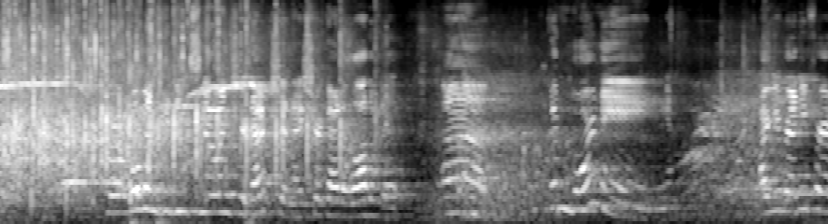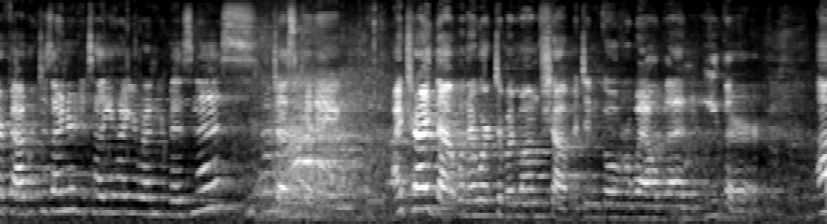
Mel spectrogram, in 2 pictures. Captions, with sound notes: - For a woman who needs no introduction, I sure got a lot of it. (crowd laughing) Good morning. - [Crowd] Good morning. Are you ready for a fabric designer to tell you how to run your business? (crowd laughing) Just kidding. I tried that when I worked at my mom's shop it didn't go over well then either.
